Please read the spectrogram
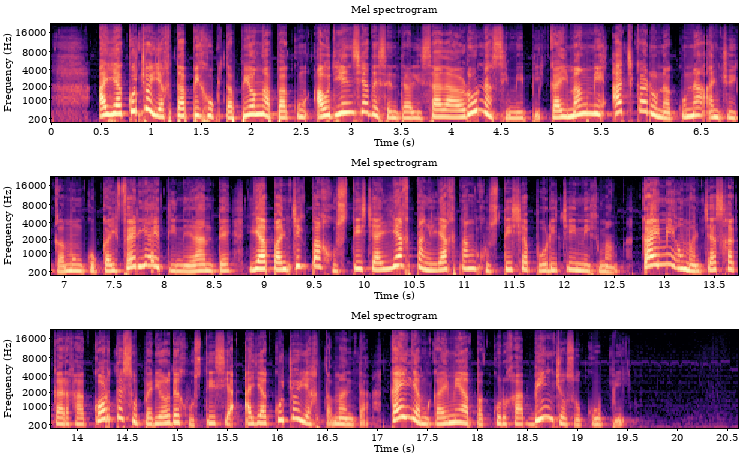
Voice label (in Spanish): VOZ EN OFF, QUECHUA; ayacucho; LLAPANCHIKPAQ JUSTICIA VINCHOS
